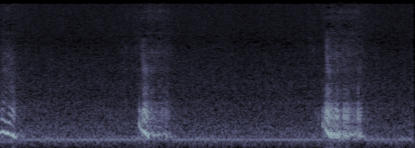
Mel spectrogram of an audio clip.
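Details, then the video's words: Sleeping Boston Terrier and French Bulldog cross pup, four months old, worn out after a long day, giving loud, rasping snores that dip in pitch, roughly every two seconds, with a constant low hum behind. "Un chiot ronfle bruyamment"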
